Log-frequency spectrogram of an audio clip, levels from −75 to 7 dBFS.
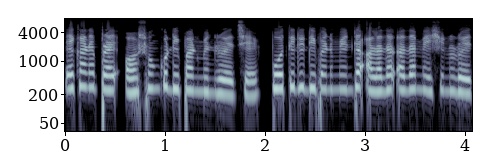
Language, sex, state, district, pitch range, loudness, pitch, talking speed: Bengali, female, West Bengal, Jalpaiguri, 230-270 Hz, -15 LUFS, 255 Hz, 175 wpm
